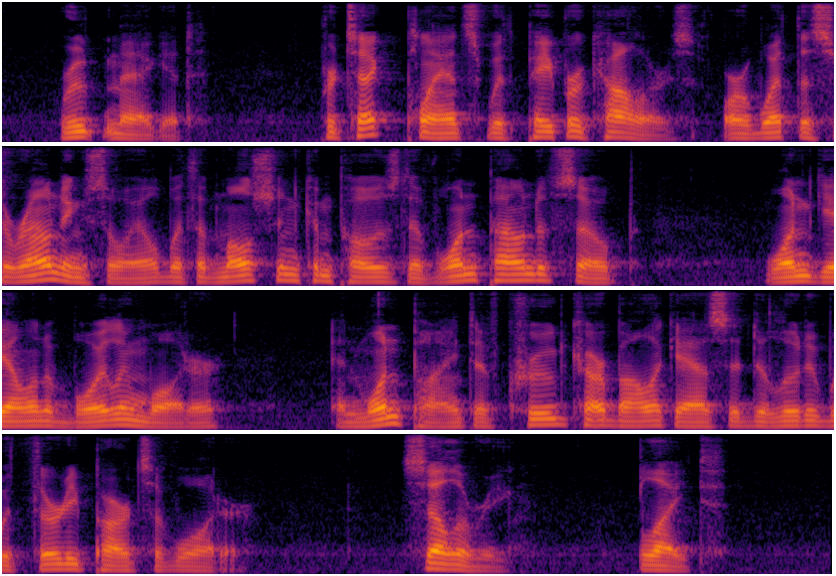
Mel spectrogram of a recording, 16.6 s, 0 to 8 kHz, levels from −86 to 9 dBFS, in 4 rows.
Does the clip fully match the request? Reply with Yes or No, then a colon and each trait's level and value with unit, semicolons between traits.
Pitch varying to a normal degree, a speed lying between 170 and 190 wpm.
No: average, 4.2 semitones; average, 160 wpm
